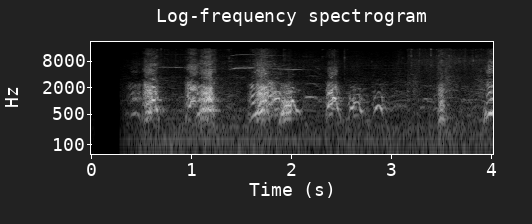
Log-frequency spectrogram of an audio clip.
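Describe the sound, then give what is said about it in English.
A pack of sled dogs barks and yips excitedly in rapid, overlapping bursts, several animals at once, with a steady low hum underneath and no talking. Hundreds of sled dogs fill the streets of downtown Anchorage, Alaska, in March at the start of a 1,000-mile sled dog race. “Every March, the streets of downtown Anchorage fill with hundreds of sled dogs and mushing fans outfitted in their finest furs.”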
